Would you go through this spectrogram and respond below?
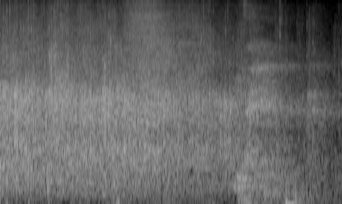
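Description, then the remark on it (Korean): A church audience claps together in a dense, steady wash of applause that holds strong throughout, fading slightly toward the end, with faint voices mixed into the clapping. The applause is offered to God after a group's Bible recitation and special song. “다시 한번 하나님 앞에 영광의 박수 올려드리도록 하겠습니다.”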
